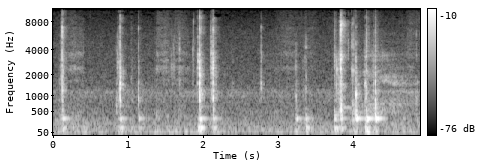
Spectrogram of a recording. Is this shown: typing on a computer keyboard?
yes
